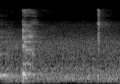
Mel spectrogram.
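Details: An adult woman with a hoarse voice and a cold with cough, which she blames on heat and sun exposure, gives a single short, sharp cough followed by a fainter brief burst in a quiet room.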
